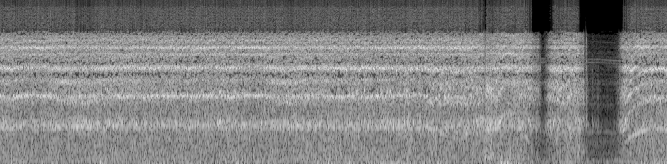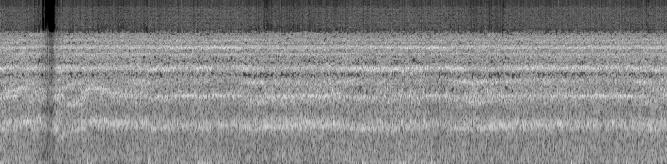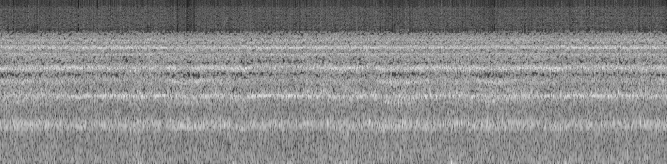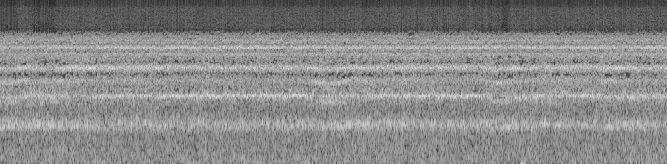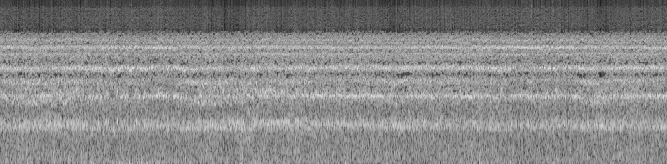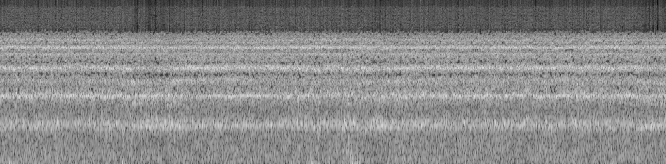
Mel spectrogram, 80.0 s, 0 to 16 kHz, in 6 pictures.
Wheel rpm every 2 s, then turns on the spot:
220, 230, 230, 220, 200, 90, 140, 190, 230, 210, 210, 220, 230, 220, 230, 220, 230, 230, 230, 230, 230, 230, 230, 230, 230, 230, 230, 220, 220, 230, 230, 230, 230, 230, 230, 230, 230, 230, 230, 230.
none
